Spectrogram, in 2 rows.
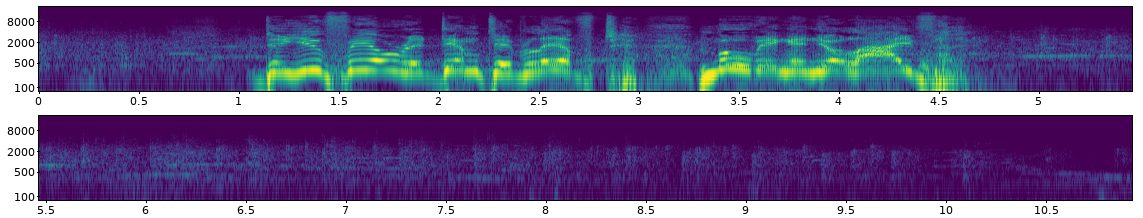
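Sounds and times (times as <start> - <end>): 
crowd clapping during a sermon: 0.0 - 10.9
speech: 1.1 - 4.8.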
